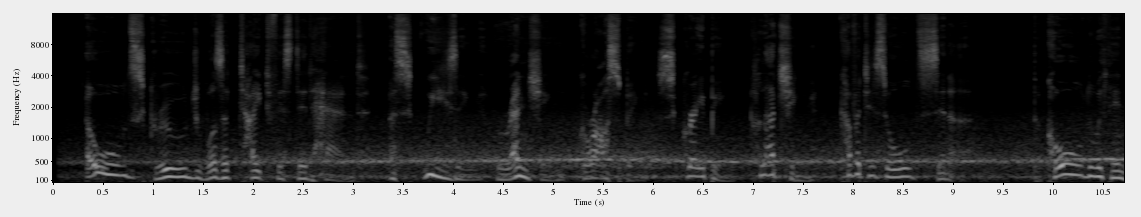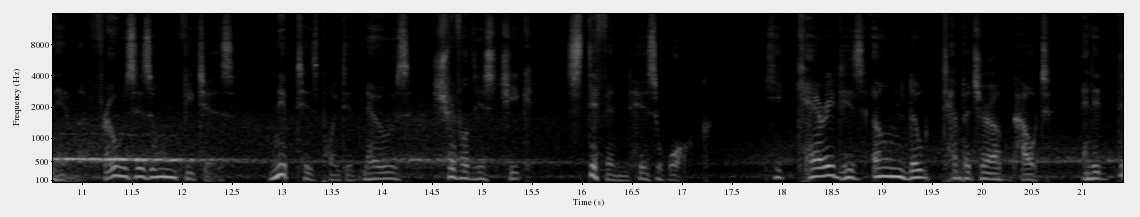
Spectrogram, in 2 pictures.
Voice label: Character Narration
